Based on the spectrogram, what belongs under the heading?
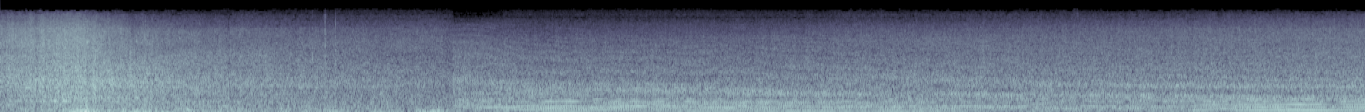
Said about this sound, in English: And this water is probably the cleanest we've seen anywhere. Beautiful running fresh water.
